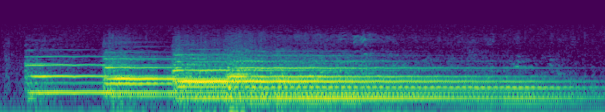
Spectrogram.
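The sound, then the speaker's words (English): A large house bell, rung by pulling a bell handle, clangs three times in quick succession, each ring rich and resonant, then a long humming decay fading slowly with no voices. “Pull the bell handle.”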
